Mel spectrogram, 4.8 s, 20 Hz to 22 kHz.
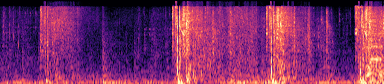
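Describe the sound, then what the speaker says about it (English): Shotgun blasts in The Outer Worlds 2, three or four loud booming shots at irregular intervals over mechanical combat clatter and a low hum, with no talk. "Shotgun doing real damage."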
